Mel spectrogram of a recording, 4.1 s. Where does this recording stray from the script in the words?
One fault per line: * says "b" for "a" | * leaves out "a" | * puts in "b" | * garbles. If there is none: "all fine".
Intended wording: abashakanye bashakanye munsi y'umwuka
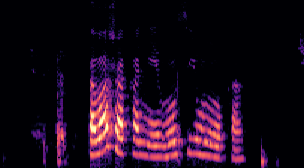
* leaves out "bashakanye"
